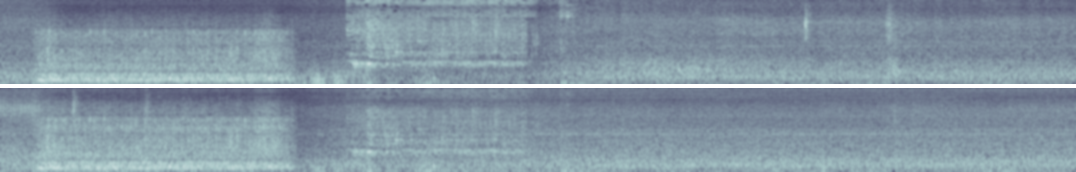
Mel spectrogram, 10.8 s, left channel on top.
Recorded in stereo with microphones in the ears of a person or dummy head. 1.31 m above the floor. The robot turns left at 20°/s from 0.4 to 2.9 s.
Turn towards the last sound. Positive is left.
turn(degrees=35)  # may be behind; listen again after turning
